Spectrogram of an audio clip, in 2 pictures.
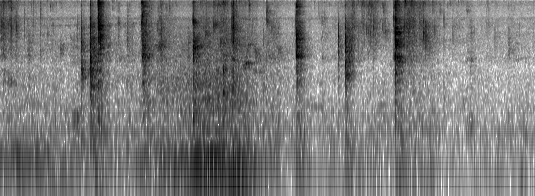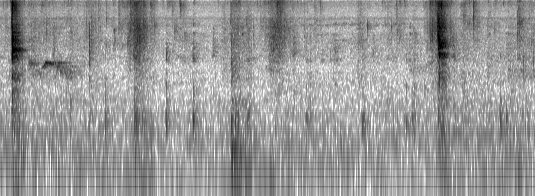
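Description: Close-up wet chewing and lip-smacking of a mouthful of rice and curry eaten by hand. It is fuller in the first few seconds, then continues as sharp, irregular smacking clicks.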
